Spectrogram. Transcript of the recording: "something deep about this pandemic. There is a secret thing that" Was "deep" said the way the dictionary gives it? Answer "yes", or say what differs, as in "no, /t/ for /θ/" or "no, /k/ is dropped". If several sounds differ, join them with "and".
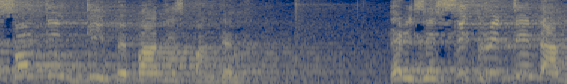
yes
